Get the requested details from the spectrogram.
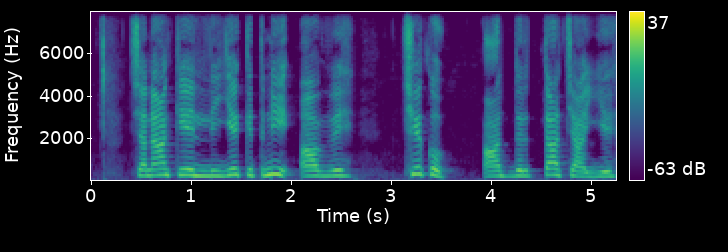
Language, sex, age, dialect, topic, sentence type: Hindi, female, 46-50, Kanauji Braj Bhasha, agriculture, question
